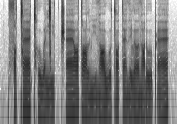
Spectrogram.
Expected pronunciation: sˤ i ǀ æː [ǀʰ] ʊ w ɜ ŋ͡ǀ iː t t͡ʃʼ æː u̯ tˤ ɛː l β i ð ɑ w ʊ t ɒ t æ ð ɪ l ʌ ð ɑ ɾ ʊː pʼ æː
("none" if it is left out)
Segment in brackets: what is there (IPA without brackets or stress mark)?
ǀʰ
